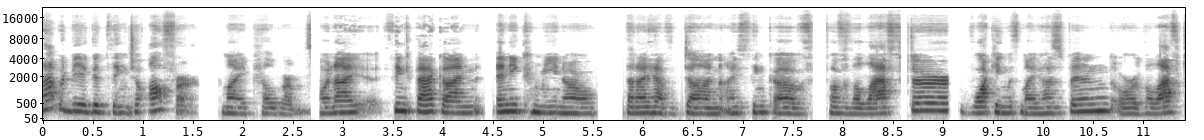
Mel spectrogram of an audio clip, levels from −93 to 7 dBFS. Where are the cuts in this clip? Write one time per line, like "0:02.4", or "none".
0:01.6
0:02.8
0:04.4
0:05.6
0:07.7
0:09.0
